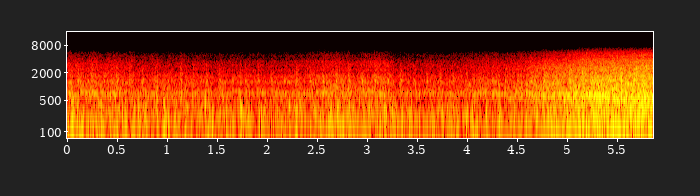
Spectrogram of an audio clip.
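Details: 2000 Jeep Grand Cherokee Laredo 4.0 I6, warming after cold start, oil pressure fine: idle with a faint regular knock about three per second, absent when very cold, mechanics place it at bellhousing/oil pan junction; months-long engine knock.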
